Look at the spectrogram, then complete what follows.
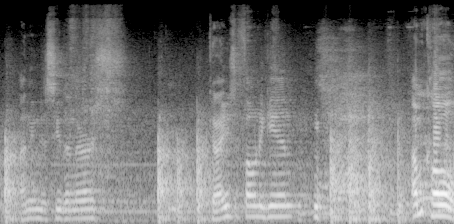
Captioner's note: knocking; knocking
